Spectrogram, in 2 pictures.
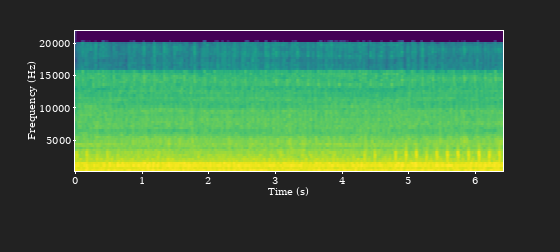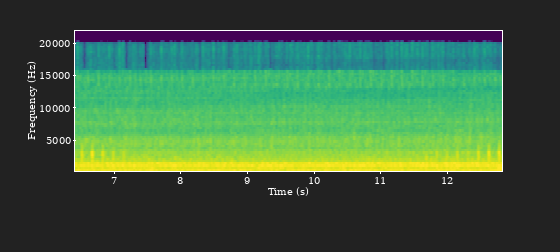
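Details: VW Golf 5 Plus, BSE engine, idle; light, fast, fairly even ticking knock over the running engine; engine knock present, source unclear.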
